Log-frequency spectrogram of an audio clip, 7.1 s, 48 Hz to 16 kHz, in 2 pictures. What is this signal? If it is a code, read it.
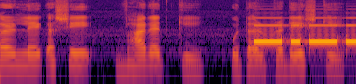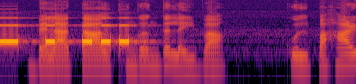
Morse code, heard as electronic beeps, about 13 wpm, 920 Hz, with speech in Manipuri. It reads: YES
